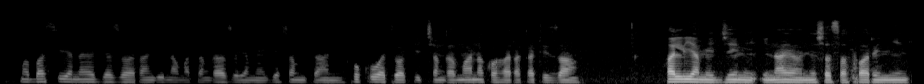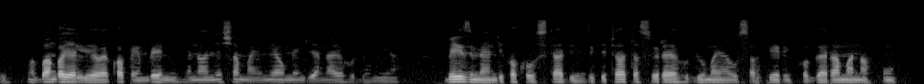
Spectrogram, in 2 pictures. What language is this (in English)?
Swahili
